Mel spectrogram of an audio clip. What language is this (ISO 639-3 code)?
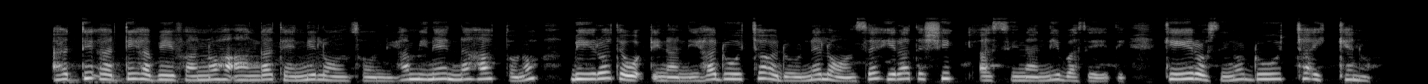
sid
